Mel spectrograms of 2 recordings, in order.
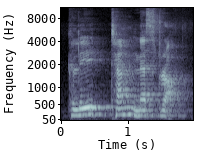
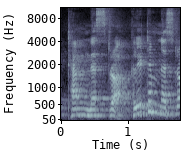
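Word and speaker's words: Clytemnestra: एगमेमन की वाइफ का जो नाम है वो काइंडली लिख लें, क्लेटेमनेस्ट्रा। प्रोनाउंसिएशन थोड़ा सा डिफिकल्ट हो सकता है, स्पेलिंग आप याद कर लें, आप आसानी से कर सकते हैं। CLYTEM, क्लेटेमनेस्ट्रा क्वीन है और उसके हस्बैंड का नाम है द एगमेमन।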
